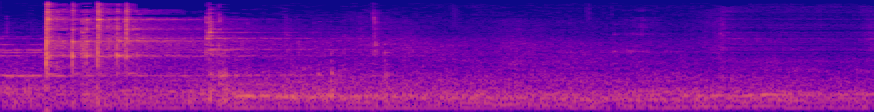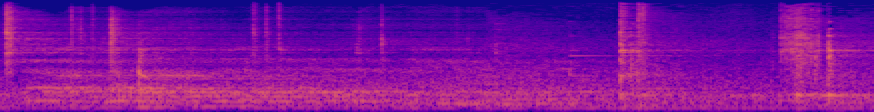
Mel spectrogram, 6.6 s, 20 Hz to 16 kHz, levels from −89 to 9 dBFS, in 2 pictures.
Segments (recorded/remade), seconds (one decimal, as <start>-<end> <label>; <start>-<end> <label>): 0.0-2.7 recorded; 2.7-5.1 remade; 5.1-6.6 recorded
